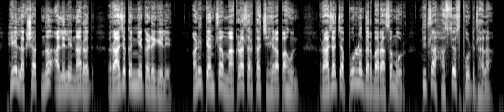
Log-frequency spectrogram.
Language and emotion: Marathi, neutral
